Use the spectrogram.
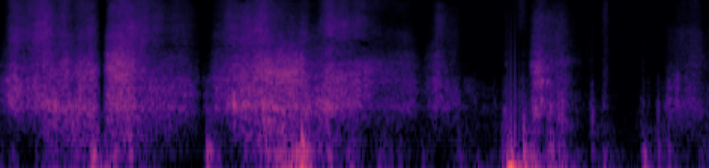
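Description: A hollow black leather fedora is held by the brim and turned while hands rub and grip the leather brim and crown. Soft, breathy rubbing swells alternate with near-silent pauses, broken by one sharper low thump about two-thirds through and a few faint brushes after.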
